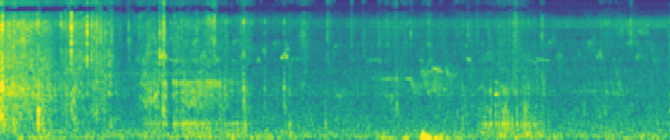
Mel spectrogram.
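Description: Near silence: faint outdoor air with light rustling and small ticks, and a single low bump about five seconds in.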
